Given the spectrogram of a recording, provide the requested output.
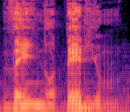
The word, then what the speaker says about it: Deinotherium: Tanto la RH como la TH se pronuncian y transcriben eliminando la H y pronunciando fuerte la consonante. Así, por ejemplo, tenemos este género que se pronuncia y castellaniza como Romaleosaurus, o a este otro que se pronuncia y castellaniza como Deinotherium.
